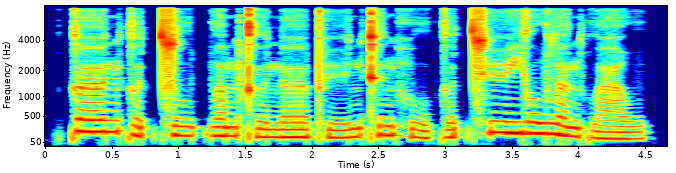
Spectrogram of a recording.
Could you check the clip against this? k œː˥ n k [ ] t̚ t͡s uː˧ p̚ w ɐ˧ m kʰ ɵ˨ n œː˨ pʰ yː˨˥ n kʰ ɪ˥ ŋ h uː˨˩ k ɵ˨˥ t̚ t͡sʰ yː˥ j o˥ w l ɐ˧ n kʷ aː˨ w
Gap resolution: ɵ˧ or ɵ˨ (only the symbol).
ɵ˨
